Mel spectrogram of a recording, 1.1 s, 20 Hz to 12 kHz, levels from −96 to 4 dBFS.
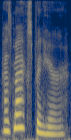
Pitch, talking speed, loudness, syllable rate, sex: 225 Hz, 225 wpm, -17 LUFS, 5.5 syllables/s, female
